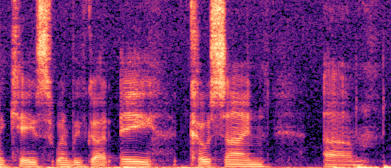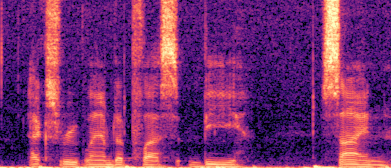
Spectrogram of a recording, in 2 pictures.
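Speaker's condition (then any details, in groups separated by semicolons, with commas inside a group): No condition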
